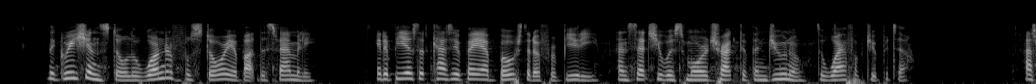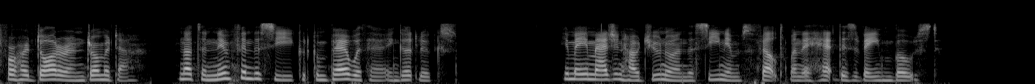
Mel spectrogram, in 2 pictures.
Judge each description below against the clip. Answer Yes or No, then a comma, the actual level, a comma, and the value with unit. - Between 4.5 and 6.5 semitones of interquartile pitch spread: No, average, 3.5 semitones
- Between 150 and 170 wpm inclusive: No, average, 185 wpm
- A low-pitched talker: No, high, 210 Hz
